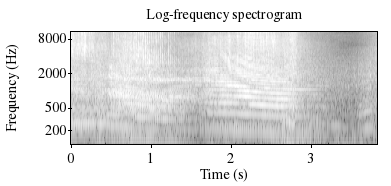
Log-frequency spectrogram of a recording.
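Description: A racing car engine roars and revs.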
